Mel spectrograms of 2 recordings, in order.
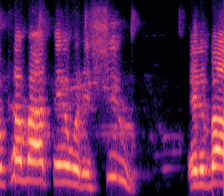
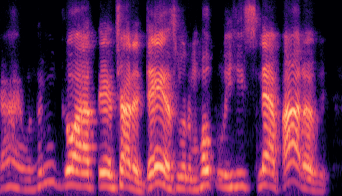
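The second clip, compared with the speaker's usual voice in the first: fast, resolved mutter; hurried Marlon; 3 semitones lower, faster than usual. Retold or imitated. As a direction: rush it, making a plan. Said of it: "Marlon was like".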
